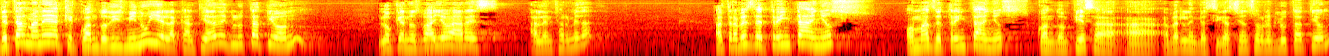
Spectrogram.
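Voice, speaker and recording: Speaking at a moderate pace, a man uses a high, raised, projected voice. His intonation is lively. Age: 60s. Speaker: physician. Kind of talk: lecture.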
